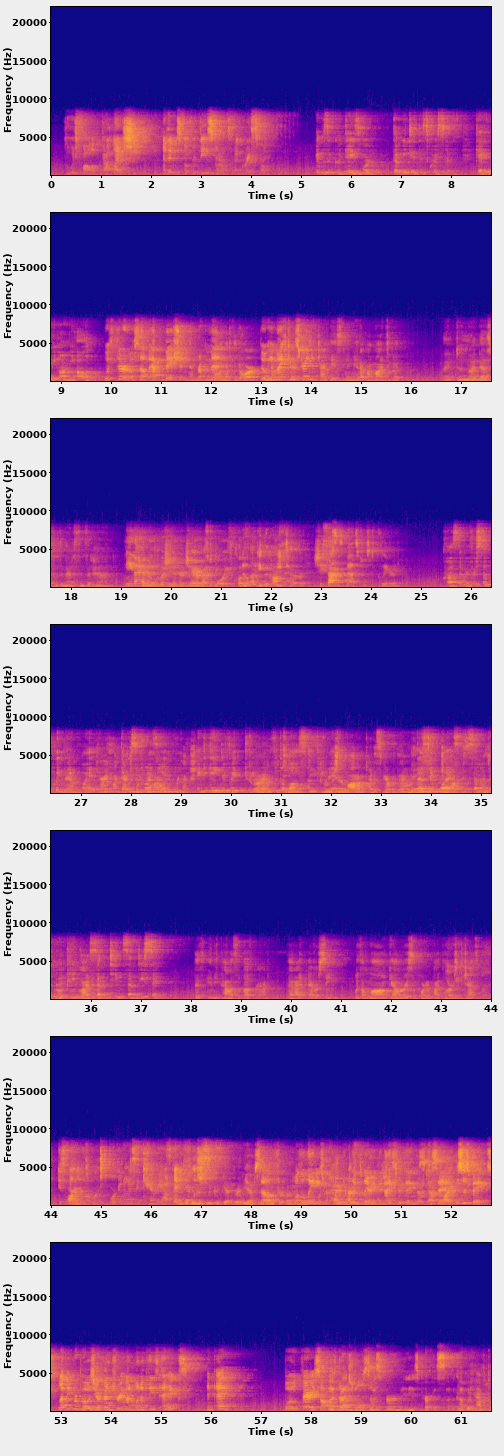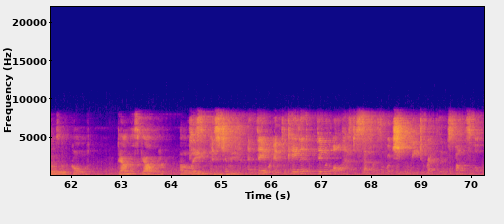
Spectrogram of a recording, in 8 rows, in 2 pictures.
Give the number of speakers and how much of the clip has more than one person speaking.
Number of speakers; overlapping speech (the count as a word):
seven, about 39%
